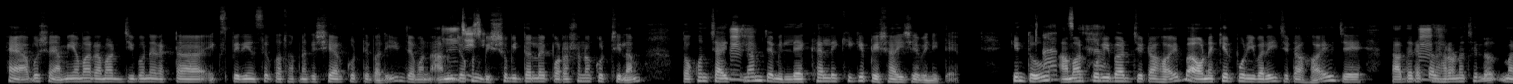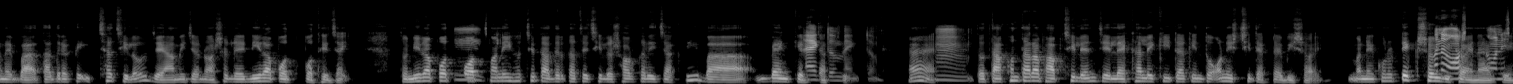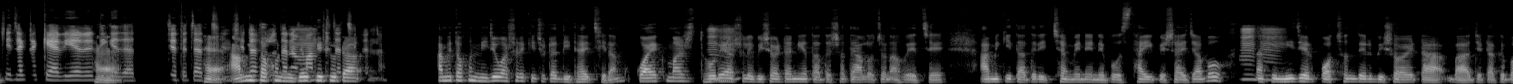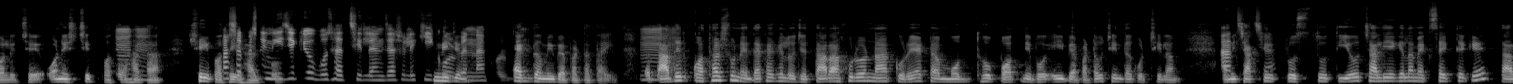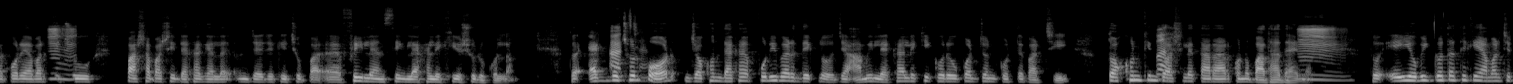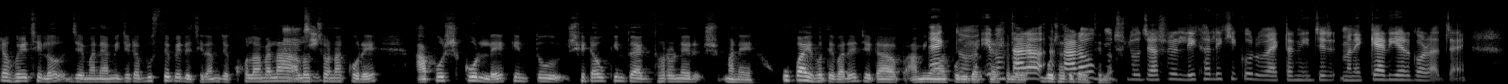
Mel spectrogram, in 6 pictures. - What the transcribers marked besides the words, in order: teeth sucking
- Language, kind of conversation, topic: Bengali, podcast, পরিবারের ইচ্ছা আর নিজের ইচ্ছেকে কীভাবে মিলিয়ে নেবেন?
- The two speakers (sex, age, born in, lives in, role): female, 30-34, Bangladesh, Bangladesh, host; male, 35-39, Bangladesh, Finland, guest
